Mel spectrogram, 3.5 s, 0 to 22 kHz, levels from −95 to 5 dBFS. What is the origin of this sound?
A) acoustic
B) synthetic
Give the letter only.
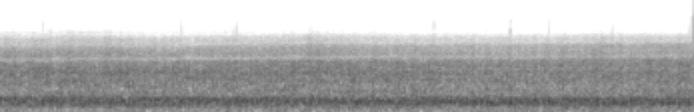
A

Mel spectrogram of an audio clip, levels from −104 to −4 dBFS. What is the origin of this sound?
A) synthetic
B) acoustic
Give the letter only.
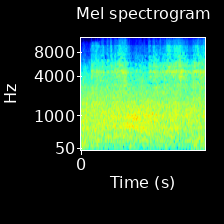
B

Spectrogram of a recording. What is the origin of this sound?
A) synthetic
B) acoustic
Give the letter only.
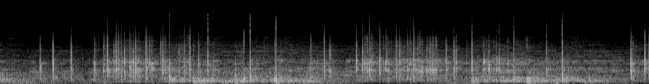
A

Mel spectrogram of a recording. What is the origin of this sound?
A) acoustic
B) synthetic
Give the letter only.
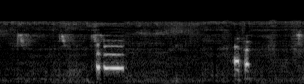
B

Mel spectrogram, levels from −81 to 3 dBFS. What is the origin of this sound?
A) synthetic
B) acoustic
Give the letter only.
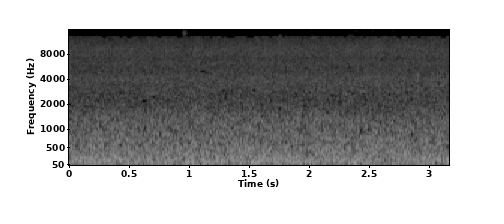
B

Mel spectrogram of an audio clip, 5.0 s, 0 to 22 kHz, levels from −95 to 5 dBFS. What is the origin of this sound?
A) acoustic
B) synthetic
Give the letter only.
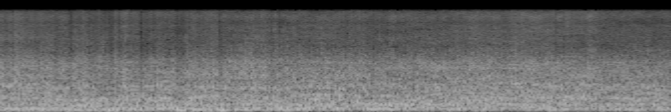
B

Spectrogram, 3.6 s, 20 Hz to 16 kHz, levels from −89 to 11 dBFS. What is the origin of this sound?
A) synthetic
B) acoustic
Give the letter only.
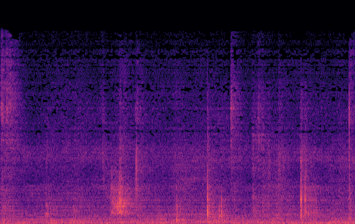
A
